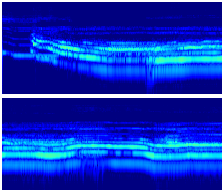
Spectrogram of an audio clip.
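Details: Two Siberian Huskies kept as pets howl in a deep, baritone duet, one wearing a surgical cone; after a sharp rising onset, two long overlapping voices waver gently and hold for several seconds.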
